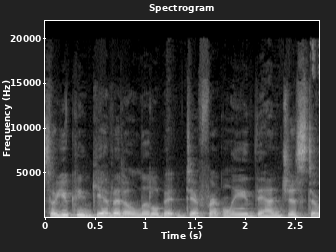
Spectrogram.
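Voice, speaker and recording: Noticeable background noise runs under a woman whose intonation stays fairly even. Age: 60s. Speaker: author. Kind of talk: interview.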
